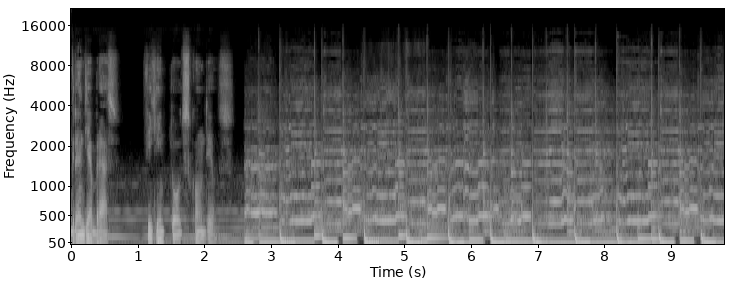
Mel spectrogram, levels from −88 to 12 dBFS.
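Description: The audio turns rough, watery or muffled from 4.32 s to 5.39 s, with the coarsest stretch lasting about 1.01 s before the sound recovers. This is a call bitrate drop: the call's bandwidth estimate fell and the Opus encoder was pushed to spend far fewer bits. The sound fits a fall from about 96 kbps to roughly 16 kbps, where coarse coding smears detail and the upper frequencies are cut away.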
